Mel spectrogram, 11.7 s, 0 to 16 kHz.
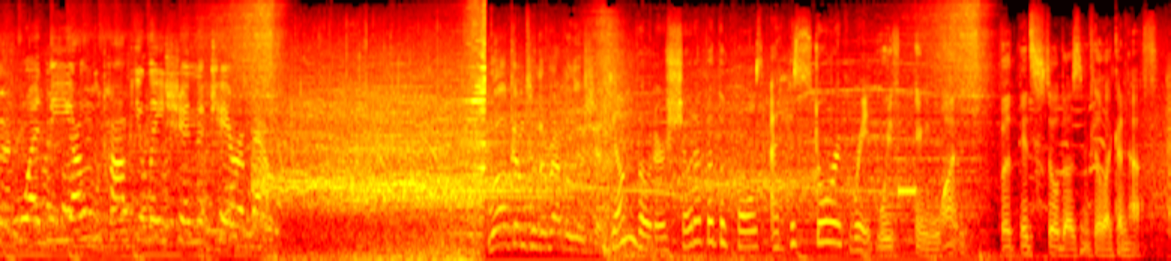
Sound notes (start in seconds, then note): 2.5 crowd roars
